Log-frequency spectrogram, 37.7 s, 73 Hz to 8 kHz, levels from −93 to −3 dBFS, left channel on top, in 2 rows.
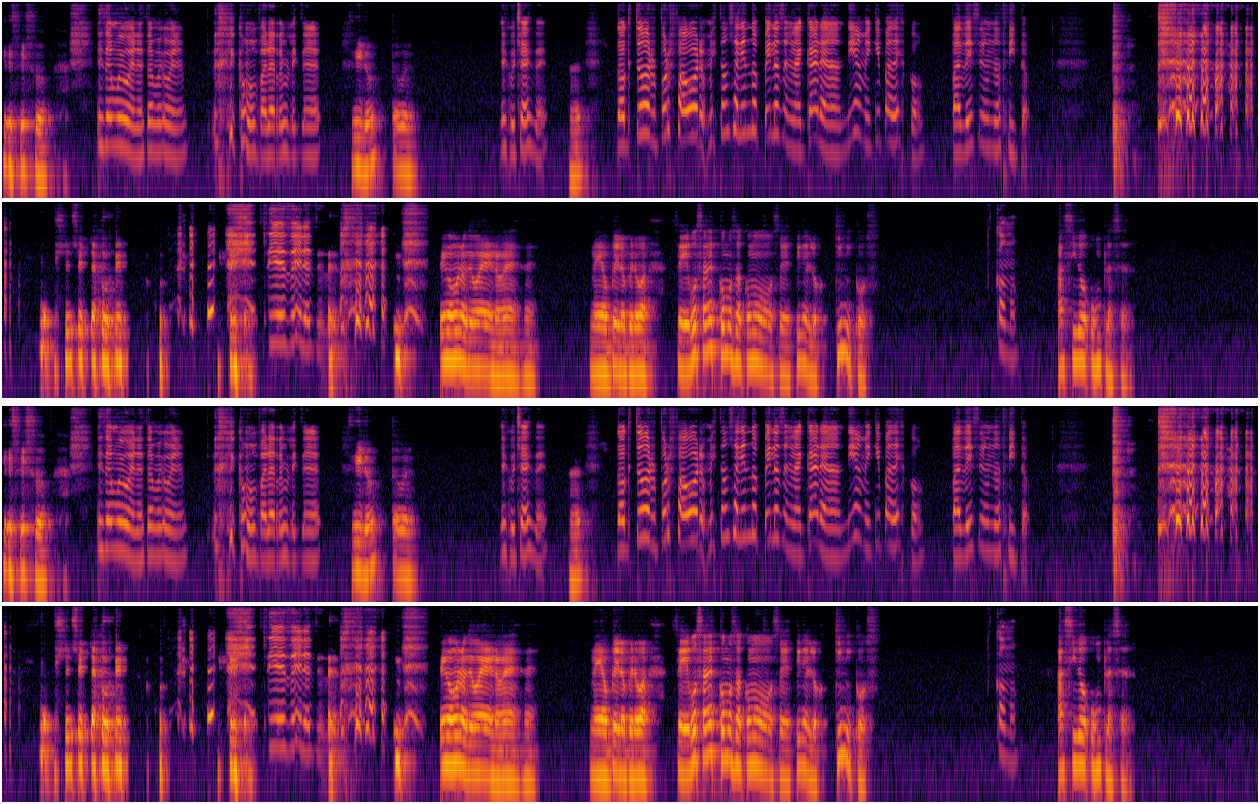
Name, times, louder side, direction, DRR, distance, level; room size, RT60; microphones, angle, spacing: voice 1, 0.0-1.0 5.2-6.3 8.5-8.8 16.7-16.9 19.4-20.8 21.2-21.6 22.3-22.6 23.7-24.0 24.7-25.0 25.4-26.9 27.7-31.9 34.7-35.8, right 2 dB, 40° right, 7.7 m, -27 dB
voice 2, 1.0-2.8 3.2-4.8 7.5-8.2 8.8-8.9 9.2-13.8 14.3-15.4 17.3-18.8 21.9-25.1 33.8-34.1, left 1 dB, 5° left, 6.9 m, -32 dB
head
